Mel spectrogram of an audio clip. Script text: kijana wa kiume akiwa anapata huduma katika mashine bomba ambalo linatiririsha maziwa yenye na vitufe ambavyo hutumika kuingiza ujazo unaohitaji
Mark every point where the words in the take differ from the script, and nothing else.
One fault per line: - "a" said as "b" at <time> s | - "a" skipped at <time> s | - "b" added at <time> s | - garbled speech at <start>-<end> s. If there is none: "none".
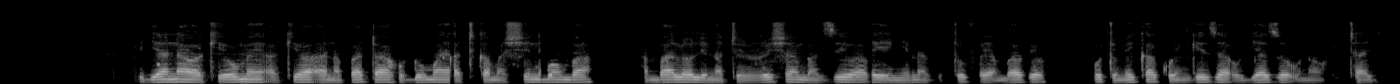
none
